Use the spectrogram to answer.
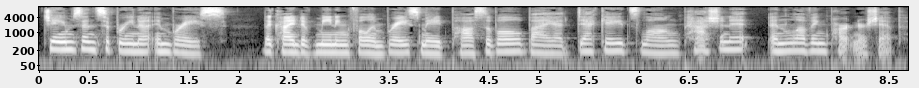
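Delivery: usual speaking voice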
